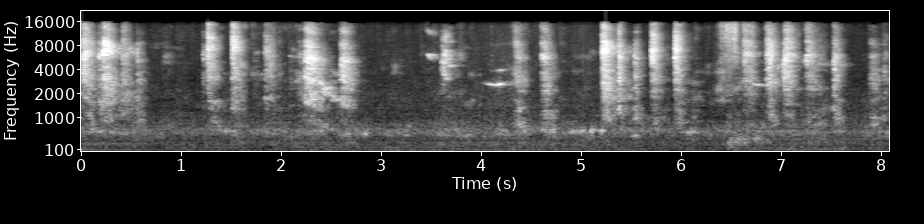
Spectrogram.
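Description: White-rumped shamas (murai batu) giving short, harsh calls over and over, at an irregular pace of two or three a second.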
